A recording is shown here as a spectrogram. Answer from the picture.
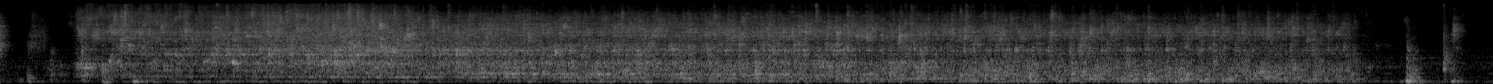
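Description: Water runs steadily from a tap into a large pot for about thirteen seconds, filling it with about 2 litres of water, a fairly loud rushing stream that cuts off abruptly near the end.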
